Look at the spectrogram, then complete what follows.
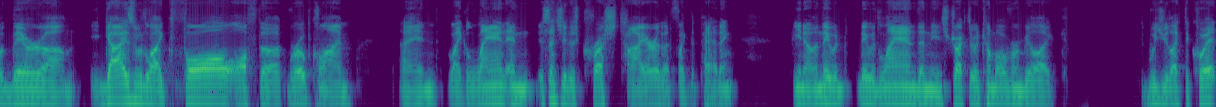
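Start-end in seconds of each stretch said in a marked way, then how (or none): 11.5-12.2 stoic, deadpan delivery. Retelling an instructor asking a fallen climber: imitating a stoic instructor. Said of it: "completely stoic".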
